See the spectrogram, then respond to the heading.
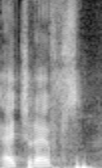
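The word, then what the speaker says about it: Ahrefs: refs it's a HFS it is pronounced at H refs and hello bar many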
